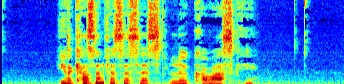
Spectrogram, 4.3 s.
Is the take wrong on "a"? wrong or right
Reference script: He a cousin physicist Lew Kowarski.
right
